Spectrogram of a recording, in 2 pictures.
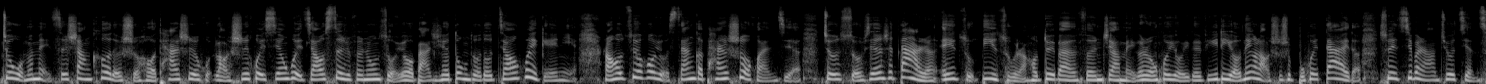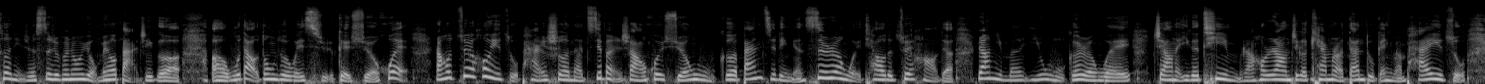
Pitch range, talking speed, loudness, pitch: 195-250 Hz, 355 characters per minute, -25 LUFS, 220 Hz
